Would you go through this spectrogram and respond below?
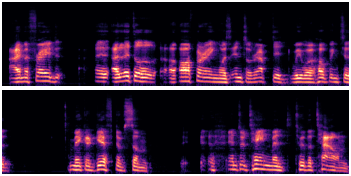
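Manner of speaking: puffed-up, self-important tone. Voicing a character addressing everybody about an interrupted offering: pompous. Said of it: "carrying himself with a bit of pomp".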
